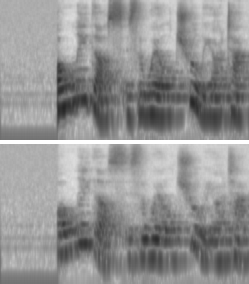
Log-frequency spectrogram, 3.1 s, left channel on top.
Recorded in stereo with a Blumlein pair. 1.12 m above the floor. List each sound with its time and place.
0.7 s a woman speaking: 35° left, 1.3 m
